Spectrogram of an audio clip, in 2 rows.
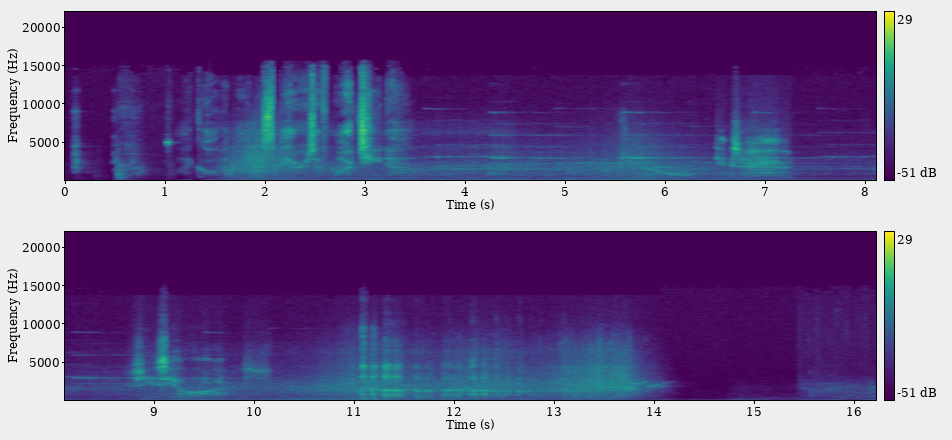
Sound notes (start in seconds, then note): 10.3 tawa sinis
